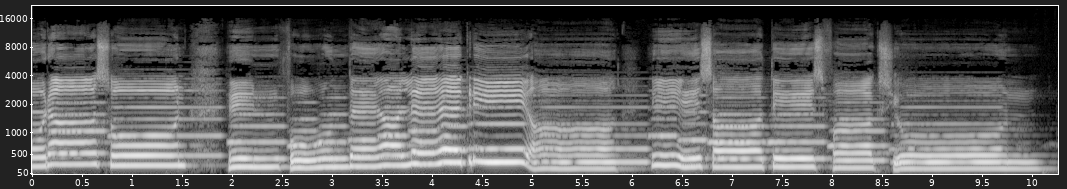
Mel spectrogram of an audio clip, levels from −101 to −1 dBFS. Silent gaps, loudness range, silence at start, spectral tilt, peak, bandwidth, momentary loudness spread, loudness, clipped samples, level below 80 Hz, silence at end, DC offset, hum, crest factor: none; 2 LU; 0 s; -6 dB/octave; -2 dBFS; 13 kHz; 7 LU; -16 LUFS; under 0.1%; -70 dBFS; 0.05 s; under 0.1%; none; 14 dB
